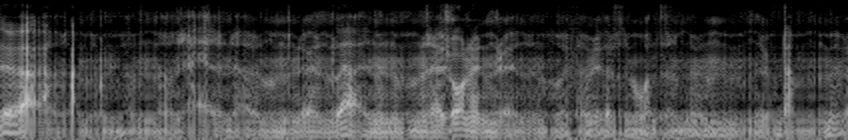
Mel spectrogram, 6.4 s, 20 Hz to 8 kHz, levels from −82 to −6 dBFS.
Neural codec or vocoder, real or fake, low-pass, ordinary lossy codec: autoencoder, 22.05 kHz, a latent of 192 numbers a frame, VITS, trained on many speakers; fake; 7.2 kHz; none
